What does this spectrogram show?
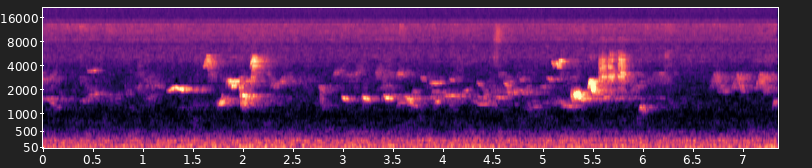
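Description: Faint birdsong: a run of short chirps and brief warbled phrases, over a steady low rumble.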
